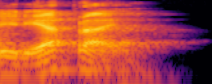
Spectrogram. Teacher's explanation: a crase é a soma da preposição a com o artigo a. Só que eu não pronuncio os dois, eu não pronuncio, vira um som só.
